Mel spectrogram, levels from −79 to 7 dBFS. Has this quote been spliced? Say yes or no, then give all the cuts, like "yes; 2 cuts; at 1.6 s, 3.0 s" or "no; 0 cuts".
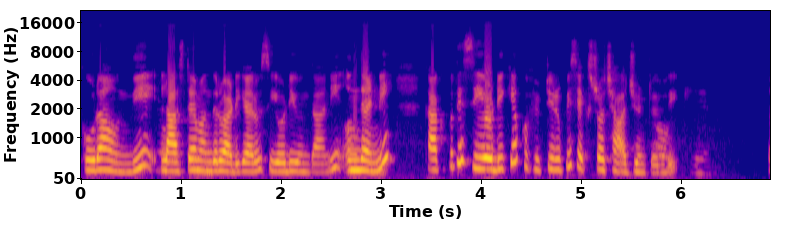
no; 0 cuts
